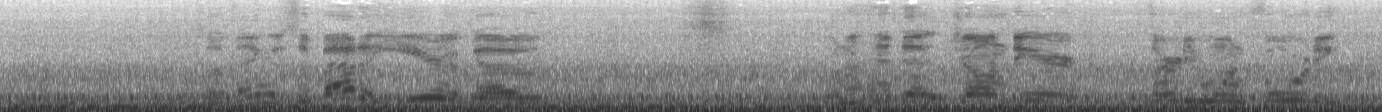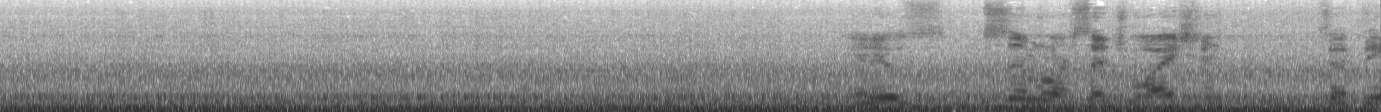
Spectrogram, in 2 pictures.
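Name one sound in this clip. A man talks calmly over the engine noise.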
